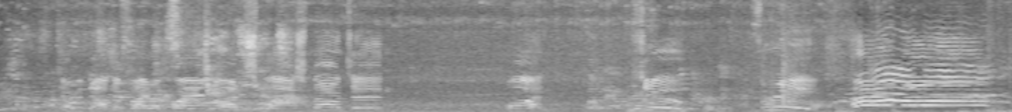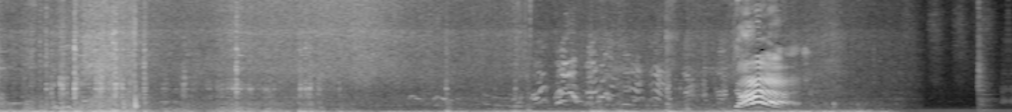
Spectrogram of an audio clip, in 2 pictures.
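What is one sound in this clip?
Rushing wind roars loudly past.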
